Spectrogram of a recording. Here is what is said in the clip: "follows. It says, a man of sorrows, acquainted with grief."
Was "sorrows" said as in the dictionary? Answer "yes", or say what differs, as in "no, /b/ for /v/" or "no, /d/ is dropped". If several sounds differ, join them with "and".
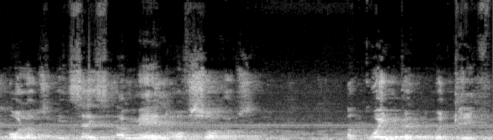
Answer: no, /l/ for /ɹ/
